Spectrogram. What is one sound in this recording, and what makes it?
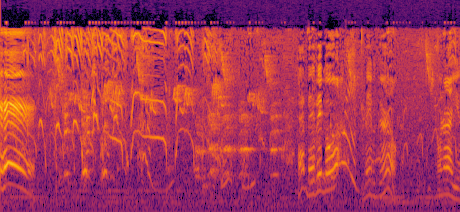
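Puppies whine and yelp in high, bending cries.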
